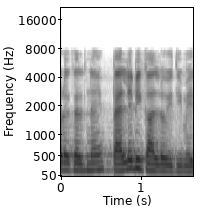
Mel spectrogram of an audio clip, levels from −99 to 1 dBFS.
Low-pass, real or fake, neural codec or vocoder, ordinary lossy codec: none; real; none; none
